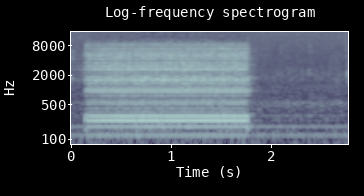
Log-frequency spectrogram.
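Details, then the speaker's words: 1928 RCA Victor Model 28V radio under repair: the signal-generator tone, heard through the signal tracer, comes out as a short, buzzy, rough, distorted tone that cuts off, where it used to sound clear; cause not yet found. "Hey, hey, hey, what's it sound like that for? It used to sound nice and clear here."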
